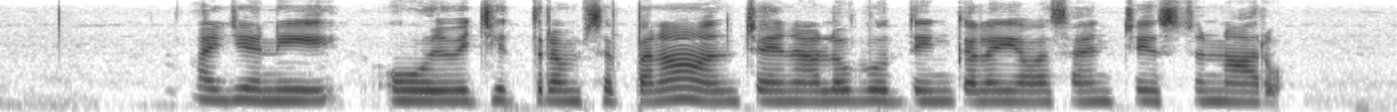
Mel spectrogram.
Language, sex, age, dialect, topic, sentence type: Telugu, female, 18-24, Telangana, agriculture, statement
